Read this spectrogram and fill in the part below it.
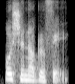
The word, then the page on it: Oceanography: Indian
